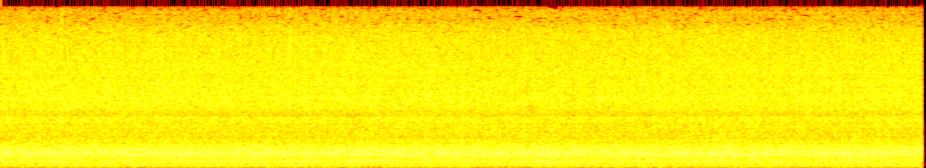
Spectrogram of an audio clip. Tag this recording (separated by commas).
Aircraft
